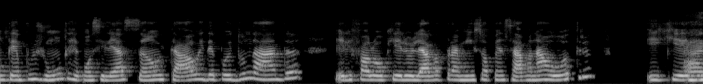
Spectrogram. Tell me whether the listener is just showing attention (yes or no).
yes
